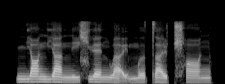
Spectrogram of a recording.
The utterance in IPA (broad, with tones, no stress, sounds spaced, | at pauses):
n̪ j ɑ˦ ŋ j ä˥˨ n̪ i˨˦ ɕ ɥ ɛ˦ n̪ w a̰˨˩ ɪ̯ m ɤ˨˦ t̪ a˨˦ ɪ̯ ʈ͡ʂʰ ɑ˦ ŋ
